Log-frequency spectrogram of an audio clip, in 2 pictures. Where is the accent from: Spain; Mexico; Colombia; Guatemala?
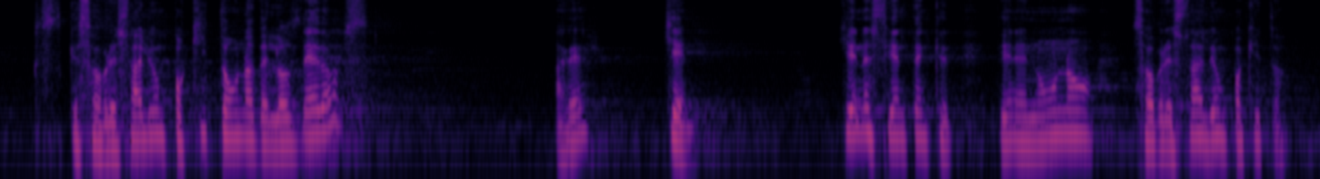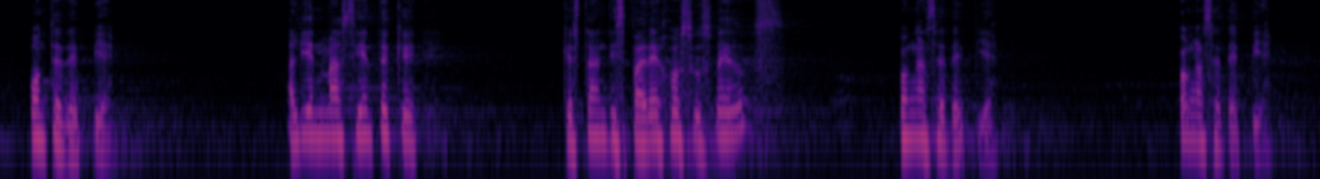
Mexico; Durango; Yo soy del estado de Durango.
